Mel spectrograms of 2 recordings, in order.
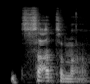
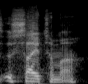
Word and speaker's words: Saitama: Yeah, it's Saitama. like the because it's it's the name is based off of the prefecture of Japan which that's what all the like cities are.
